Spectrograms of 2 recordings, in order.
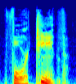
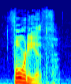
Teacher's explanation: The stress is on the second syllable [fourTEENTH]. Compare this with “fortieth: 40th” [FORtieth].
